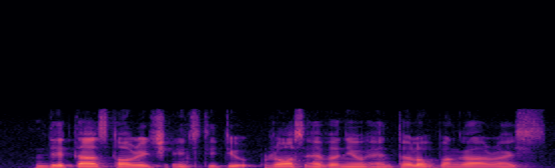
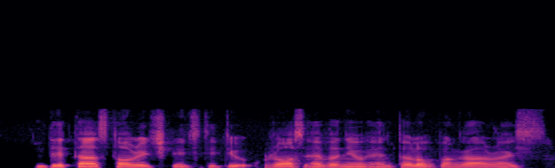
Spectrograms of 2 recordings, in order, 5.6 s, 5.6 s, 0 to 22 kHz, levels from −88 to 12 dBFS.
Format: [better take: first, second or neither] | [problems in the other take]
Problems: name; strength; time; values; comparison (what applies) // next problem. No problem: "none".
first | noise reduction (neural mask model Resemble Enhance denoiser)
